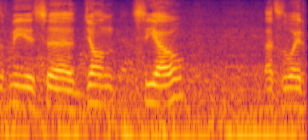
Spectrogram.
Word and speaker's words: Siau: 2007 and opposite of me is uh John Co that's the way to pronounce this John okay and he's head of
